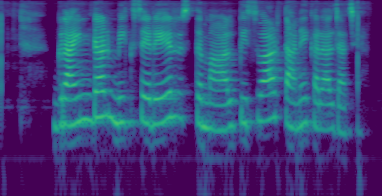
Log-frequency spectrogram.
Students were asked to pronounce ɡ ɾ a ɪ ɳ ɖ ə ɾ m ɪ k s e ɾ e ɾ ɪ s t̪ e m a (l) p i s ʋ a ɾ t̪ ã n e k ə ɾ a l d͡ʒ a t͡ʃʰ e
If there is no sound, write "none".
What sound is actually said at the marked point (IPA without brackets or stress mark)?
l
